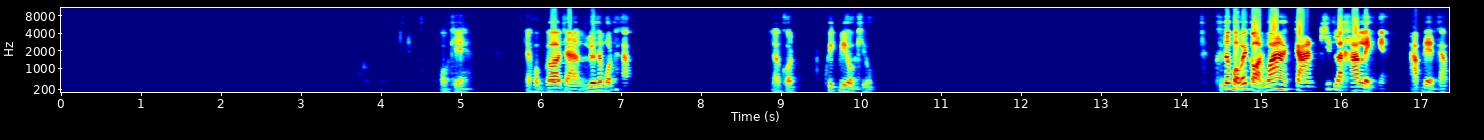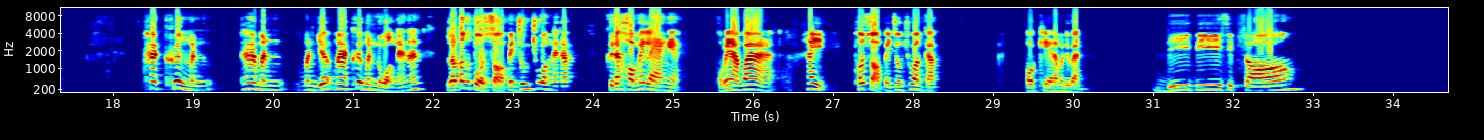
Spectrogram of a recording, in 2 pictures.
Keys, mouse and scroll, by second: 4.1 click, 4.7 middle click, 5.1 click, 5.4 middle click, 6.4 space, 6.6-7.3 drag, 6.8 space, 9.1 click, 15.3 click, 17.1 click, 25.5 click, 27.6-28.2 drag, 28.5 scroll up 1, 28.7 click, 29.1 middle click.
